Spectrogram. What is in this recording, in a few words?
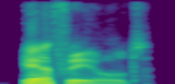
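"airfield", British English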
